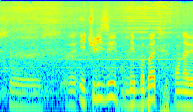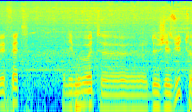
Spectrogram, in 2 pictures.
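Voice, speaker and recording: A man with a medium-pitched voice speaks at a very slow pace with ordinary pitch variation. Noticeable background noise is present. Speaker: gaming youtuber. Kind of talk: let's play commentary. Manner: halting, many filler sounds.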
